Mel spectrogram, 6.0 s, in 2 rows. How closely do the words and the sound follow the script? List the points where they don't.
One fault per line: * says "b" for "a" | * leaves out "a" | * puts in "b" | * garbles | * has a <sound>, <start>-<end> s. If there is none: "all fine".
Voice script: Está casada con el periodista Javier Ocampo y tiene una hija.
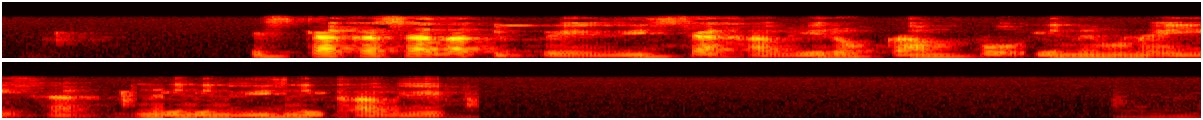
* leaves out "con"
* leaves out "y"
* garbles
